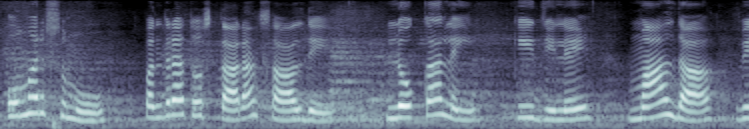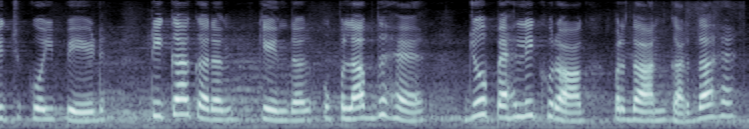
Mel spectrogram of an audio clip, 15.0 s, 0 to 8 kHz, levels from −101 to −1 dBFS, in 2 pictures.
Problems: constant background noise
